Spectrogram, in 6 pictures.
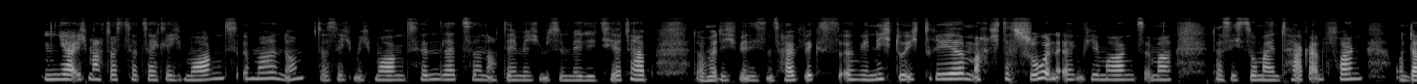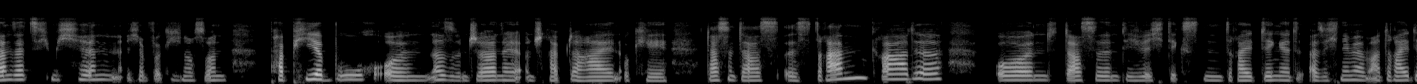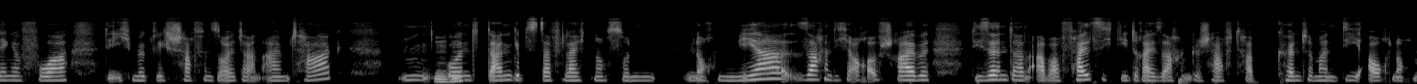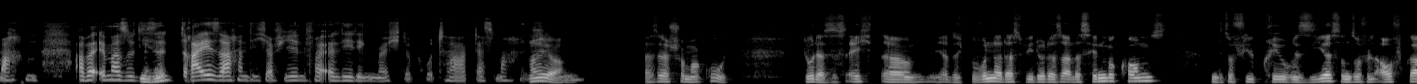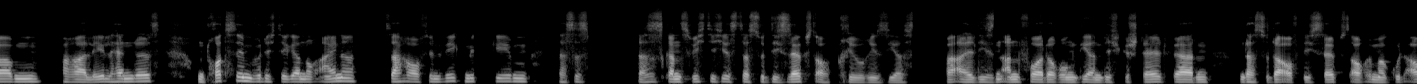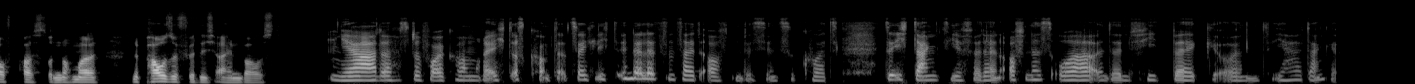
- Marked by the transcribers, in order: laughing while speaking: "mache ich das schon"; tapping; other background noise
- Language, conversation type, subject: German, advice, Wie kann ich dringende und wichtige Aufgaben sinnvoll priorisieren?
